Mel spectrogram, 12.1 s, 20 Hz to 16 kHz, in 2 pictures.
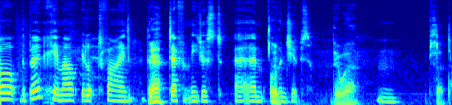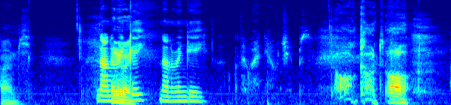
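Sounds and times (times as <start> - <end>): person speaking: 1.0 - 2.2, 7.2 - 8.0
person whispering: 9.2 - 11.2.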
